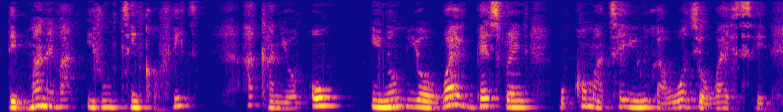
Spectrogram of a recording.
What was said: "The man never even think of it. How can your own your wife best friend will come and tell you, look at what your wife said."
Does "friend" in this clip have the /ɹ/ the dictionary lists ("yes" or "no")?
yes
